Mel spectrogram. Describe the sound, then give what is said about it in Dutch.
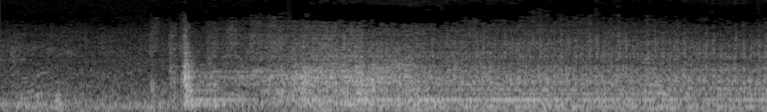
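An old car engine, started by turning the key, catches with a brief sharp burst, then settles into a steady, rumbling idle with a low droning hum that carries on to the end. “Zal ik hem nog even starten, dan kan hij gelijk zien dat hij toch lekker loopt.”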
